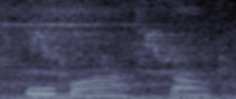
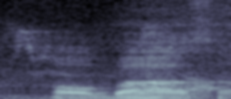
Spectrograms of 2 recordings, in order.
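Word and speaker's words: おばあさん: The a in ba is held for 2 claps. Oba-san. Japanese learners often shorten the long vowel in ba and say Oba-san, meaning aunt, not grandmother. In this case, not only is the pronunciation incorrect, but by shortening the vowel, you change the meaning of the word.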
